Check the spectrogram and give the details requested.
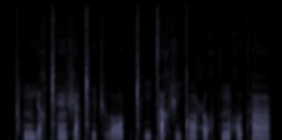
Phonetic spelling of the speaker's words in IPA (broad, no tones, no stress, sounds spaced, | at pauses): ǁʰ ũ j ɛ χ ǁʰ ɛ̃ ʃ a ǁʰ ɪ t͡ʃ r ɔ | ǁʰ i ǀ a χ ʃ i ǃ ɔ̃ ħ o χ t͡s ũ χ o tʰ ã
